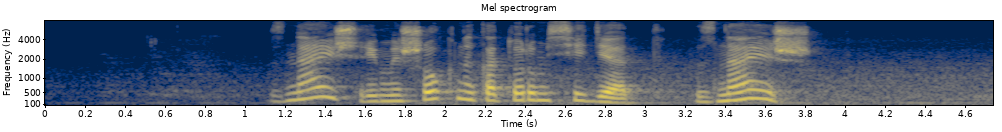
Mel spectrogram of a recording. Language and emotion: Russian, neutral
